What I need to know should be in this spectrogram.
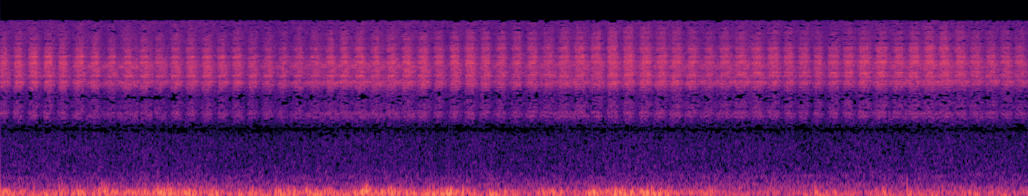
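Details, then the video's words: Cicada calling in summer in Tuscany: a steady, high, shrill buzzing drone with a fine pulsing texture that holds unbroken for the whole stretch, over a low rumble of wind against the microphone. "Cicada or Cigarra - Sounds of summer in Tuscany"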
